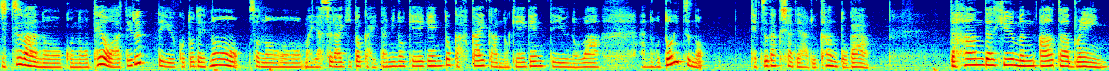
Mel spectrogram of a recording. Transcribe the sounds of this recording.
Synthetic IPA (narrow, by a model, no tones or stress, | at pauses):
d͡ʑit͡sɨβaːno̞ko̞no̞t̪e̞o̞at̪e̞ɾɯ̟t̪ːe̞jɯ̟ːko̞t̪o̞d̪e̞no̞so̞no̞majasɨɾaɡʲit̪o̞kait̪amʲino̞ke̞ːɡẽ̞nt̪o̞kaɸɯ̟̥kaikãnːo̞ke̞ːɡẽ̞nt̪ːe̞jɯ̟ːno̞βaː | no̞d̪o̞it͡sɨno̞̰ | t̪e̞t͡sɨɡakɯ̟̥ɕad̪e̞aɾɯ̟kʰãnt̪o̞ɡa | d̪̥ahãnd̪açɨːmãnat̪abɾẽĩn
